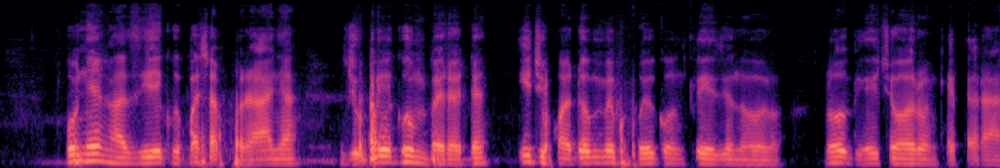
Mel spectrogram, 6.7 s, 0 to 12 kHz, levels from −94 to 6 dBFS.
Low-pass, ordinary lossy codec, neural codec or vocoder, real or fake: none; none; codec, 24 kHz, 3 kbps, HILCodec; fake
